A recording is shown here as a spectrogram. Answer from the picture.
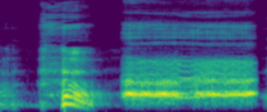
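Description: A man's short laugh, then a loud vocal sound held at one steady pitch for about a second, cut off suddenly.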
